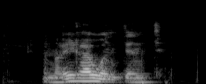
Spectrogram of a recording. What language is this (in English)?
Kabyle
